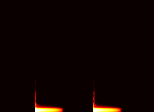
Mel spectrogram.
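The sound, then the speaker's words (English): Two synthesized, hand-built kick drum hits with a shortened decay setting, evenly spaced, each with a quick click at the attack followed by a deep, booming low tone that fades out fairly quickly. No voices. “So already it's starting to sound more percussive, more like a bass drum.”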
